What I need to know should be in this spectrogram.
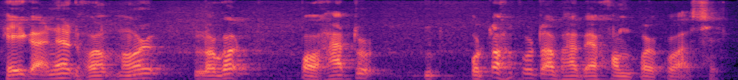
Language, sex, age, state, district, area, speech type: Assamese, male, 60+, Assam, Majuli, urban, spontaneous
